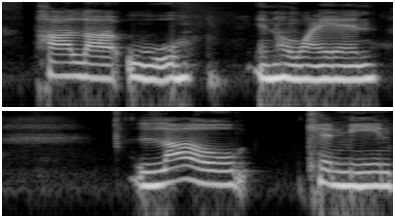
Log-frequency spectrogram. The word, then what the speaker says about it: hālau: for people listening who can't see yeah it's Paulo in Hawaiian Lau can mean plentiful law also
